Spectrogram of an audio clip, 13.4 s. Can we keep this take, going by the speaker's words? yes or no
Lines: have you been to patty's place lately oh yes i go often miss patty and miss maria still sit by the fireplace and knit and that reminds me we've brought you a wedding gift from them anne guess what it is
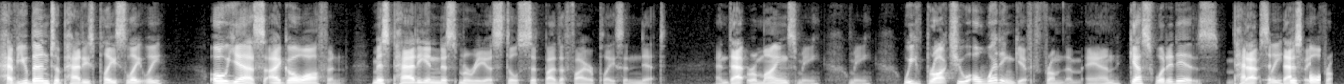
no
